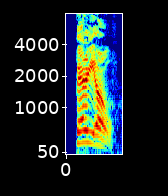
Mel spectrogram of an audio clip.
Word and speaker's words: Beria: Berio. – Berio. Oh yeah, somebody sent me this on Twitter. That's like O at the end. – Yeah, the French OT is just pronounced like an O.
